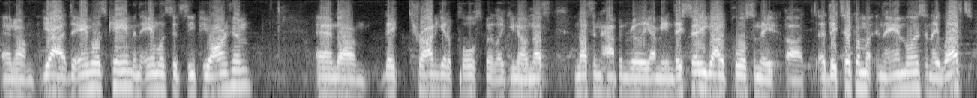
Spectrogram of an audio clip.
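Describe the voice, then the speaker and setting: A young man, an eyewitness, answering viewer questions in a casual, halting way, full of "like" and "you know.". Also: medium pitch, fairly even intonation, rough recording. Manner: halting, filler-heavy, leans on "like". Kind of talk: casual spoken account.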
